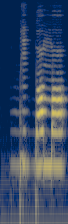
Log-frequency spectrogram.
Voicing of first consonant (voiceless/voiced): voiced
